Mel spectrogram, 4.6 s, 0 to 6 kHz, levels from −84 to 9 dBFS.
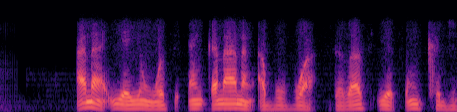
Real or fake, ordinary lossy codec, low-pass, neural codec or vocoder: real; none; 5.4 kHz; none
